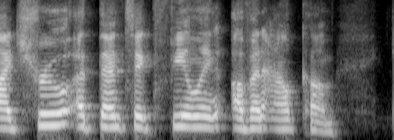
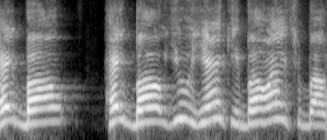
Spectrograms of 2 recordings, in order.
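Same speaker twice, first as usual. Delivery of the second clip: put-on rural country accent, pitched up; 6 semitones higher than usual. Speaker from the north retelling how others talked to him, in a fake country accent. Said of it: "That's how they would talk to me".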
